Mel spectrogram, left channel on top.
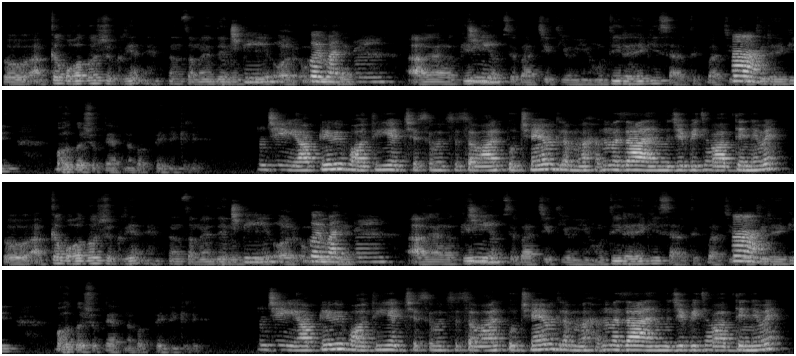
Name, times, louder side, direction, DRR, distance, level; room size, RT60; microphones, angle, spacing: voice 1, 0.0-3.5 4.1-9.9, equal, 10° left, -7 dB, 1.0 m, -33 dB
voice 2, 2.2-2.7 3.1-3.8 4.6-5.0 7.3-7.6 10.5-15.6, left 1 dB, 30° left, -4 dB, 1.3 m, -24 dB
2.9 x 2.8 x 3.8 m, 0.32 s
head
